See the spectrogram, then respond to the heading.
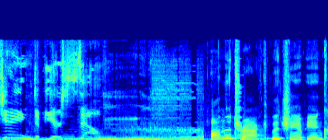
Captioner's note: Kombo groans sadly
